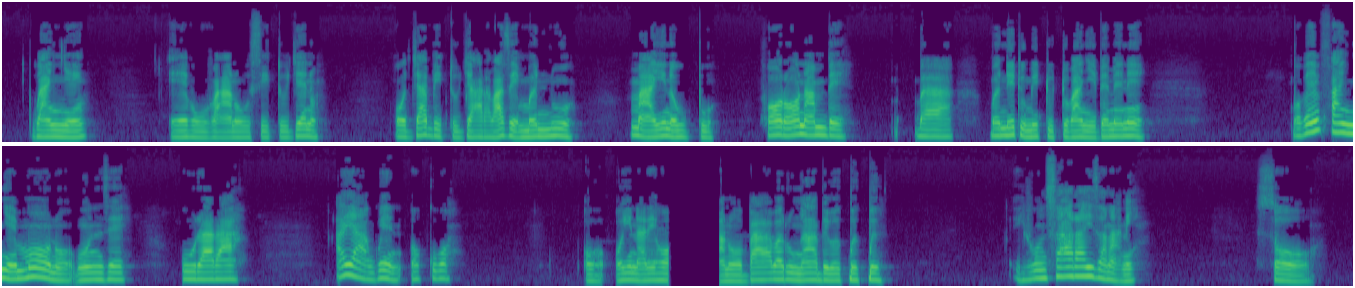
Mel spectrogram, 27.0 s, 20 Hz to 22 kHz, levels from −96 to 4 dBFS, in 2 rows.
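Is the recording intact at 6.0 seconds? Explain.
Yes, the speech at 6.0 seconds plays through cleanly, with no dropout, click, distortion or other fault at that point.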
